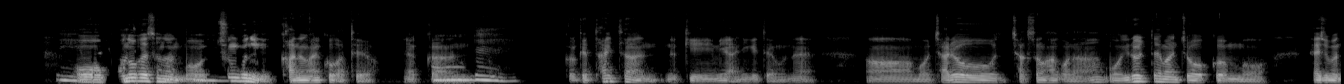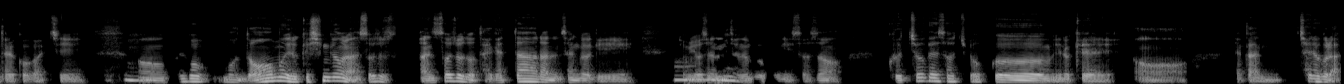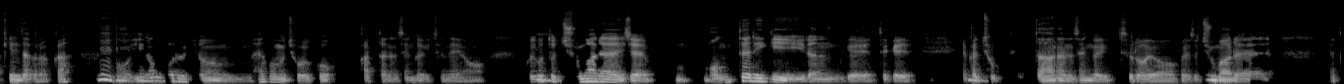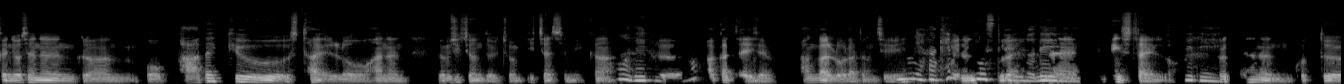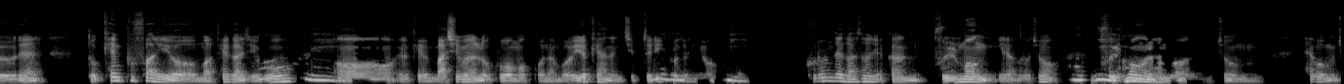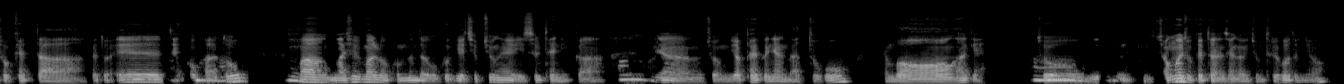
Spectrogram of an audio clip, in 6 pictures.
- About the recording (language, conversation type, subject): Korean, advice, 번아웃을 예방하고 동기를 다시 회복하려면 어떻게 해야 하나요?
- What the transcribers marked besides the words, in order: other background noise; tapping; put-on voice: "캠프파이어"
